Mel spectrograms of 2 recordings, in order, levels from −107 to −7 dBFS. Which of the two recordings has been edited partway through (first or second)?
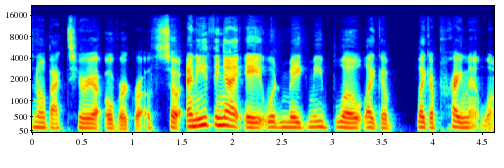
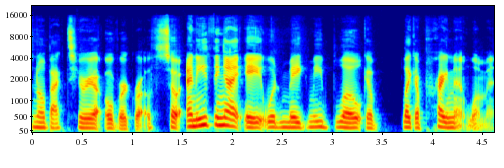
second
